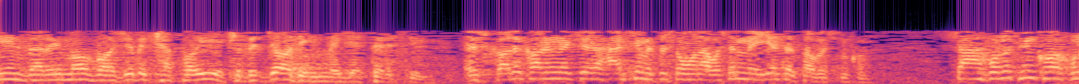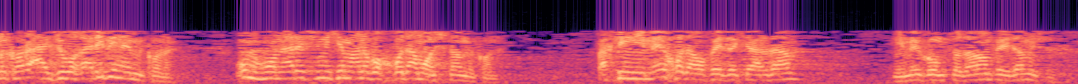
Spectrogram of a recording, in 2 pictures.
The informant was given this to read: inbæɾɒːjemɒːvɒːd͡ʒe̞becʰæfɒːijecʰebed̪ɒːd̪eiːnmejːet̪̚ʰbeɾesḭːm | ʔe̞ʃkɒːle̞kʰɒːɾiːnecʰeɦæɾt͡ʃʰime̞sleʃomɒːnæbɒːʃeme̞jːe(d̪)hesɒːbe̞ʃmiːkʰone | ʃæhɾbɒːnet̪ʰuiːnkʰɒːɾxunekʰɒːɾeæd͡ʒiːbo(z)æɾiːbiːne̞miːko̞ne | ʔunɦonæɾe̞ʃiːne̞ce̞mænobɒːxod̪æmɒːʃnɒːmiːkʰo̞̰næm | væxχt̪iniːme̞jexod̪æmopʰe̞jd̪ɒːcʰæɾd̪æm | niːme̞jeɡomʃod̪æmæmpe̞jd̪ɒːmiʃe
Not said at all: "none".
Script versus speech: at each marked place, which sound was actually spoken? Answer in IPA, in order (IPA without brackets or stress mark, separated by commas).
t̪, ɣ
